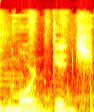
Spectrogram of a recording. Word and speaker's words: mortgage: with a t yeah it has a t in it but you don't pronounce it you say mortgage morage so not Mort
